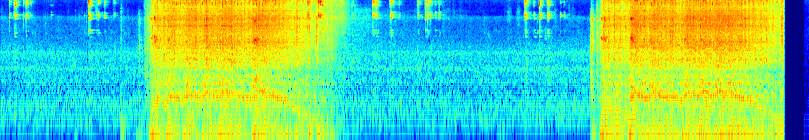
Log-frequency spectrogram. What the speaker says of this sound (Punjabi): ਮਸ਼ੀਨ ਦੇ ਨਾਲ ਪਹਿਲਾਂ ਇਸ ਤਰ੍ਹਾਂ ਰੱਖ ਕੇ ਸੀਨ ਲਾ ਲਾਂਗੇ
